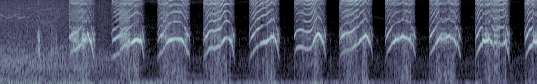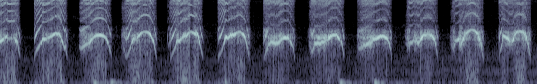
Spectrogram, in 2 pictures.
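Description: A hunter's mouth-and-hand fox call: lips pressed to the hand, sucking out a fast run of shrill squeaks, about two or three a second, each rising then falling in pitch, beginning just under a second in. The squeaks mimic a distressed small prey animal to lure a fox.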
